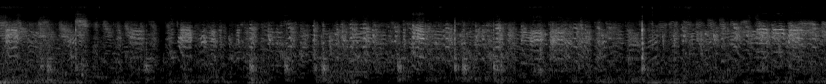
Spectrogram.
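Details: A dense chorus of zebra finches in an aviary: high, nasal beeps and buzzy chattering phrases overlapping continuously, with a few sharper squeaks standing out.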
